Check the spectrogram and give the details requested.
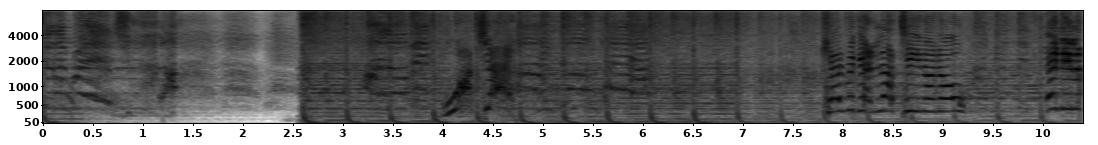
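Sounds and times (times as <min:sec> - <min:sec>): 
large live crowd singing along in unison: 0:00.0 - 0:10.3
crowd cheering: 0:01.9 - 0:08.4
speech: 0:04.1 - 0:05.0, 0:07.9 - 0:09.4, 0:10.1 - 0:10.3.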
